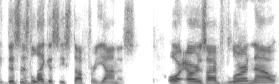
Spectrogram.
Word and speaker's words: Giannis: is legacy stuff for giannis or as i've learned now is the correct pronunciation of his name is yanis and i learned that from my good friend yanis it's like why a niece because i learned that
